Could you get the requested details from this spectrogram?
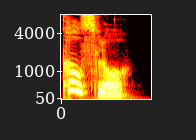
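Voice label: "coleslaw", British English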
